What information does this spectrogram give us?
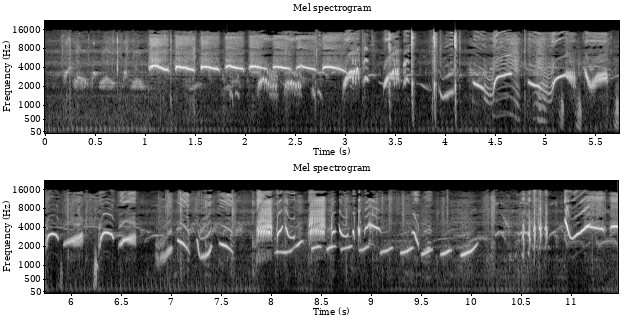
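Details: Caged Chinese hwamei with spread tail and raised wings, singing a loud, varied whistled song: rapid runs of repeated high notes, then sweeping slurred phrases, with brief human voices in the background.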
